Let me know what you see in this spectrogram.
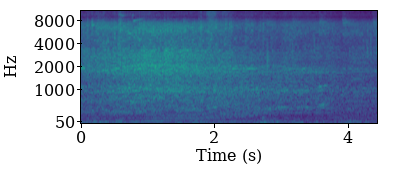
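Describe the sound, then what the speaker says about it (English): A truck rumbles loudly and close beside a cyclist on the Wheaton, Illinois Prairie Path, a broad steady roar of engine and wind noise that fades slightly toward the end. "gonna get by this truck"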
